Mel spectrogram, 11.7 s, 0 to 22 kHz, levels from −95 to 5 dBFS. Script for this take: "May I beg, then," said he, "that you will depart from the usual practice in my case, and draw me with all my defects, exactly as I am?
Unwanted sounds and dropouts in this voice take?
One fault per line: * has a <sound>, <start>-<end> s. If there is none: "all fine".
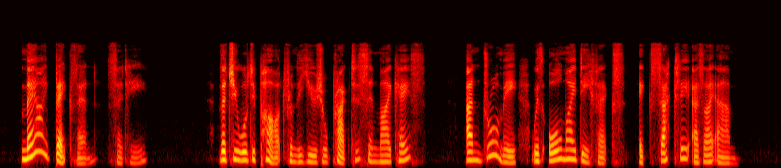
all fine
